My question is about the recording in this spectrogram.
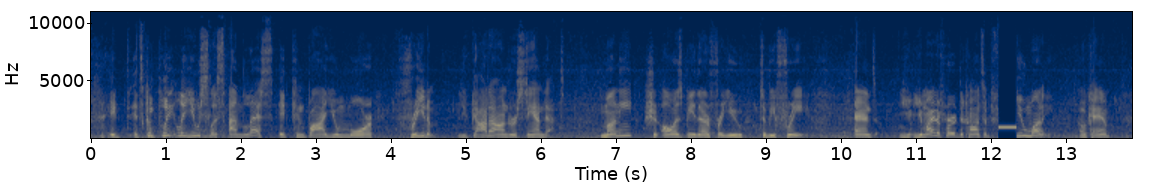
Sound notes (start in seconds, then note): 12.0 beep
